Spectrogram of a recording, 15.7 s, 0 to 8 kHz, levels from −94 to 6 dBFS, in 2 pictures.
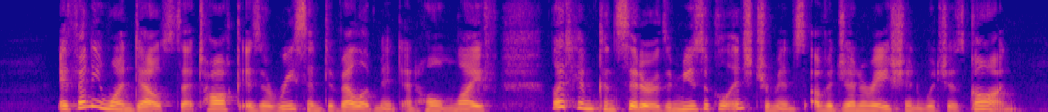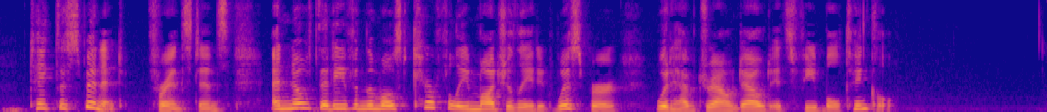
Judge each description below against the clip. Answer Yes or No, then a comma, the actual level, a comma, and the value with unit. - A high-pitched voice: Yes, high, 205 Hz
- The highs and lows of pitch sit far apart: Yes, wide, 7.7 semitones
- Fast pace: No, average, 175 wpm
